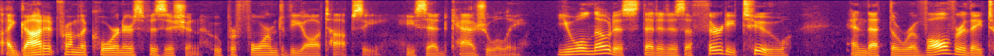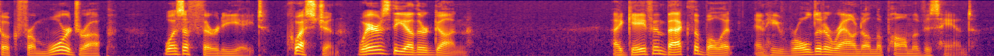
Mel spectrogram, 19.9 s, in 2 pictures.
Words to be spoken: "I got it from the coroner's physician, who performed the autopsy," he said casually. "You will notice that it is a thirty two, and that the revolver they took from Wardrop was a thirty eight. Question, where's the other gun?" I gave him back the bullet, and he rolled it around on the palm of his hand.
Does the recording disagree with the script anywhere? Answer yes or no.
no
